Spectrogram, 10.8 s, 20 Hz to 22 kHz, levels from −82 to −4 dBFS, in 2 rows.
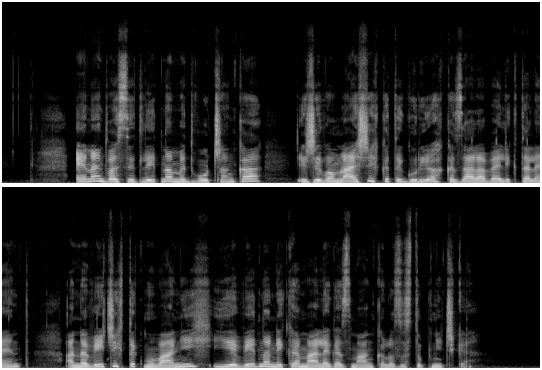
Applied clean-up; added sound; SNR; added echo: none; none; none; none.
